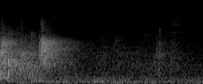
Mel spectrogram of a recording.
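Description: Audience applause tapering off and dying away in the first half-second, leaving a quiet room with a few faint taps.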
